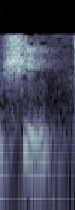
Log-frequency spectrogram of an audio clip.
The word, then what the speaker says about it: shi: En la cultura japonesa, el número 4 se considera de mala suerte porque su pronunciación, shi, es similar a la palabra que significa muerte.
